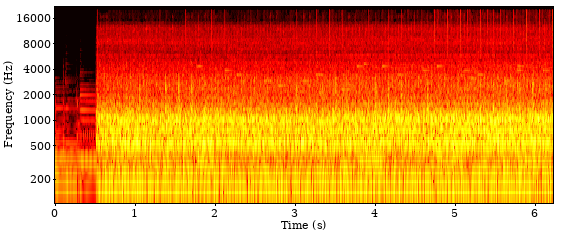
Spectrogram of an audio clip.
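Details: 2011 Chevrolet Lova petrol engine after carbon cleaner decarbonising with spark plugs cleaned: even idle with a faint light tick over the hum; earlier knocking greatly reduced and almost inaudible but not entirely gone; normal idle.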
